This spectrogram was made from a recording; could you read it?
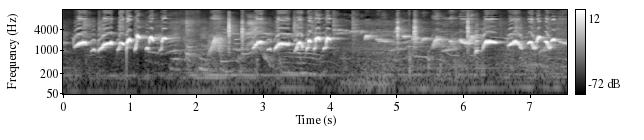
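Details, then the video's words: White-rumped shama singing vigorously in a fighter style; runs of short rising whistled notes repeated quickly, mixed with harsh buzzy phrases and clicks, a rich, varied, continuous delivery. "Murai batu gacor Fighter"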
